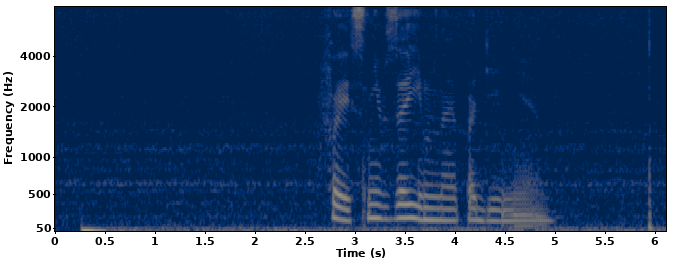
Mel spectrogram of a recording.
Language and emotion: Russian, neutral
